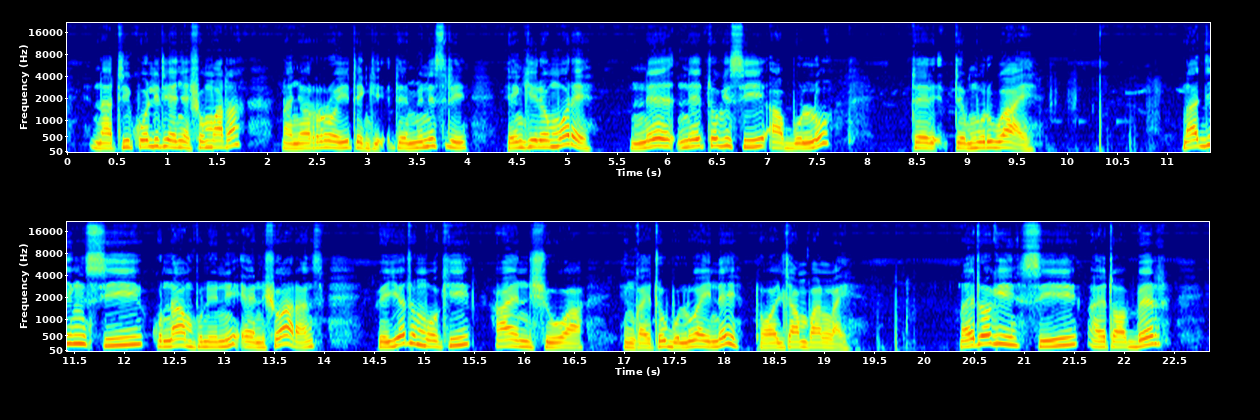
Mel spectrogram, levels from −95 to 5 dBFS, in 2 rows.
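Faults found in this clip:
No faults found in this speech recording.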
